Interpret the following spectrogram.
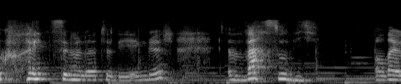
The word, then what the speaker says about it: Varsovie: Varsovie, although it's spelled with a V and not a W.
